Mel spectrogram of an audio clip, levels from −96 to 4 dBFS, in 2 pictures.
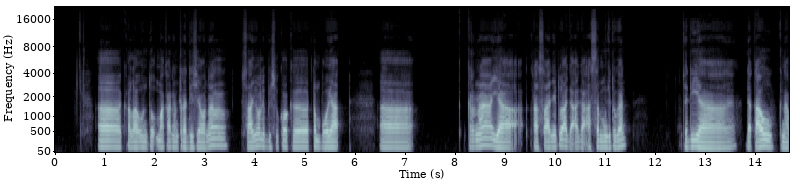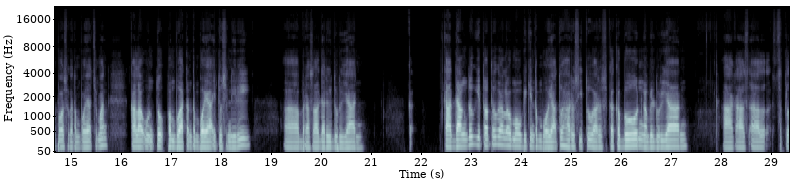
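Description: Speech recording, nothing technically wrong with it: no faults to time or trace to a cause.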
